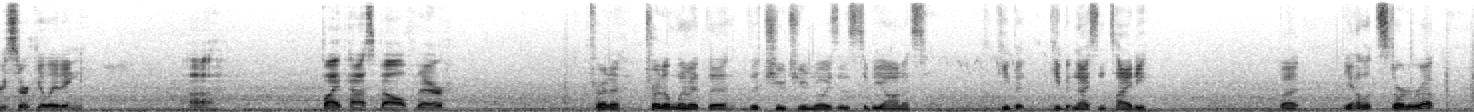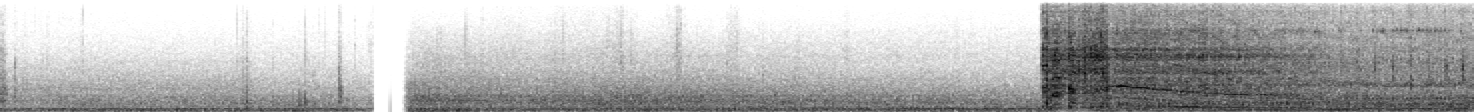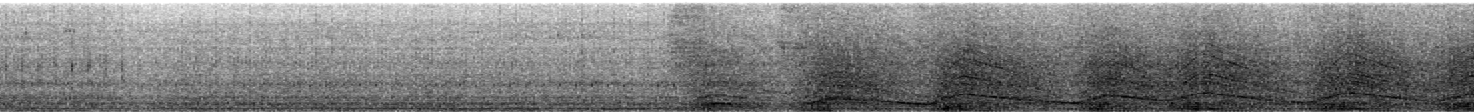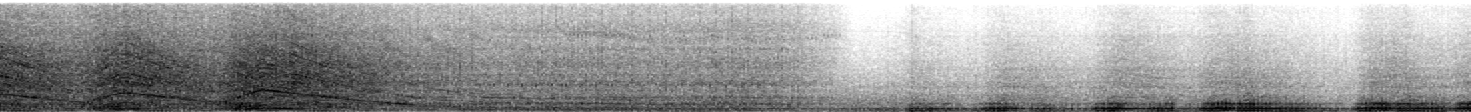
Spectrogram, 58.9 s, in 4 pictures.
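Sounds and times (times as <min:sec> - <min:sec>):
car engine starting and idling: 0:25.1 - 0:55.2
engine revving blips: 0:25.2 - 0:52.6, 0:53.3 - 0:58.9.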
